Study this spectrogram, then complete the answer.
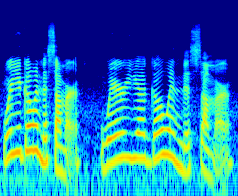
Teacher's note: Where ya, which is you, goin', dropping the G.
